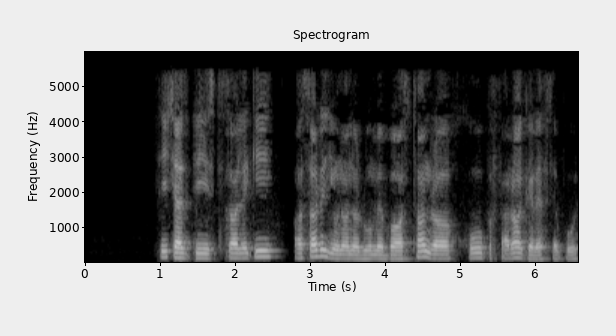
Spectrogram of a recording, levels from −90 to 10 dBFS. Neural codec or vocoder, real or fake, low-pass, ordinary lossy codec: none; real; 5.4 kHz; AAC, 24 kbps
